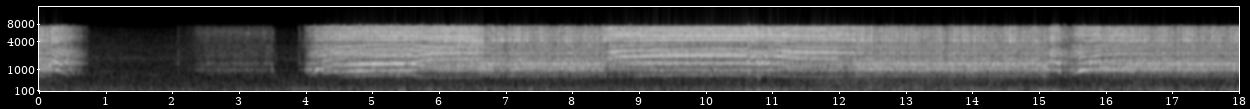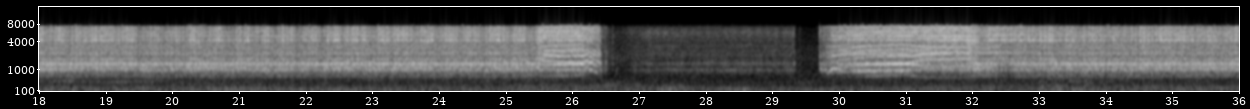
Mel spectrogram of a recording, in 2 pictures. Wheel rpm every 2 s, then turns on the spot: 0, 40, 150, 160, 160, 160, 160, 130, 160, 160, 160, 160, 160, 30, 40, 150, 160, 160.
26-28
